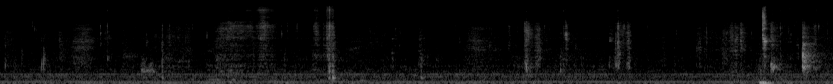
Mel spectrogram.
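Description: Close-up mouth sounds of a person chewing spaghetti and chicken, with scattered short wet clicks, the loudest coming with a low thump near the end. A faint steady hum sits underneath.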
